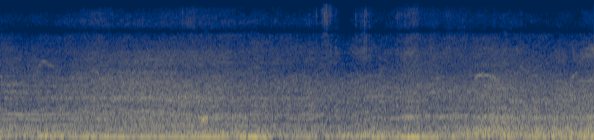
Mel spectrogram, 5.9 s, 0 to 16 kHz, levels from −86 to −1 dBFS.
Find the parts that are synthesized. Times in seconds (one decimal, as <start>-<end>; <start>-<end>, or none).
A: 0.0-1.0; 4.1-5.0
